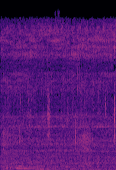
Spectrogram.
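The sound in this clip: Tap water runs steadily from a faucet during hand washing with soap, a continuous even hiss of splashing water with no break.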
